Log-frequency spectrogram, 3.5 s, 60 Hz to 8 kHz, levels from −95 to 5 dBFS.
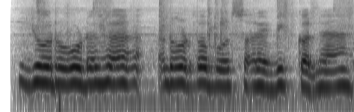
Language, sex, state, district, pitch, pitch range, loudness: Hindi, female, Haryana, Jhajjar, 205 Hz, 190-215 Hz, -14 LUFS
